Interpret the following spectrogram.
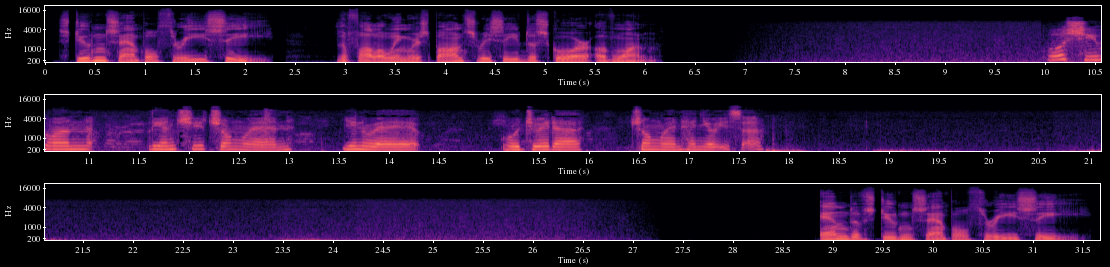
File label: chinese conversation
